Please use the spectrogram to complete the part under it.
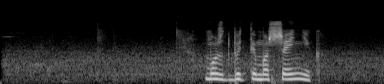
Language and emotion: Russian, neutral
